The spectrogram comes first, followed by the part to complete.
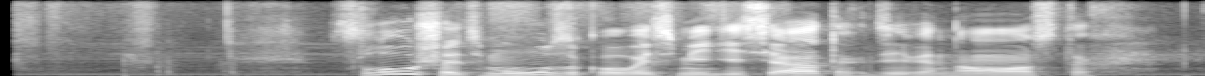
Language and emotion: Russian, sad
